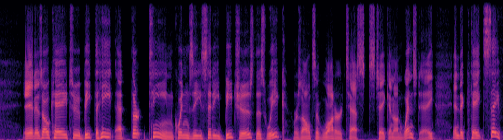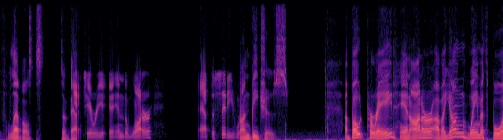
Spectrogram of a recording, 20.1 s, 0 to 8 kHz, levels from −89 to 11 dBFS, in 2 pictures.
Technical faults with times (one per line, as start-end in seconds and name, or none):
9.28-10.80 repeated stalls (stutter)
10.84-11.31 call audio freeze
11.60-14.87 input switched to a poorer device
12.11-12.26 call audio freeze
13.38-14.03 call audio freeze
16.69-20.13 jitter buffer speed-up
